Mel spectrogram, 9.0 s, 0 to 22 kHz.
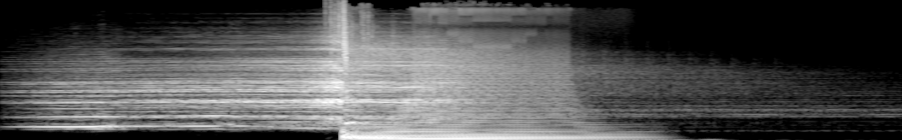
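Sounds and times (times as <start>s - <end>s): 
riser stinger synth: 3.3s - 7.2s.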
